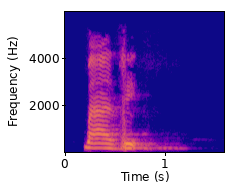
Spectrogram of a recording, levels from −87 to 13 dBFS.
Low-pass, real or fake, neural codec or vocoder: 5.4 kHz; real; none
